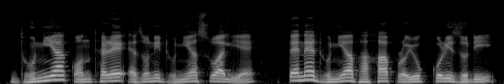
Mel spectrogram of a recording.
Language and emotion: Assamese, neutral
